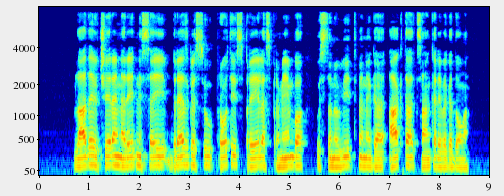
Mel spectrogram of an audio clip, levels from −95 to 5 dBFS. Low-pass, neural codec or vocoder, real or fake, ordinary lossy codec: 7.2 kHz; none; real; MP3, 64 kbps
